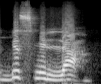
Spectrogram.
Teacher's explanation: बा की आवाज दोनों होठों से निकलती है।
